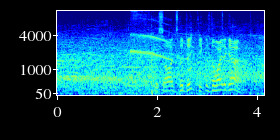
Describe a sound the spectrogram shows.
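A rugby ball is kicked with a thud.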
